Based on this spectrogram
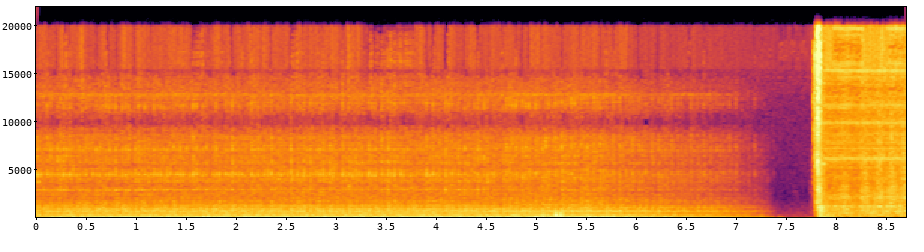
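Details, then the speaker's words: Semi truck diesel with a 24-volt starter fed by the batteries while cranking: it catches quickly and settles into an even, steady idle with no misses or knocks. Normal start and idle. "Well, let's see how this one fires up now. That ain't too bad."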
